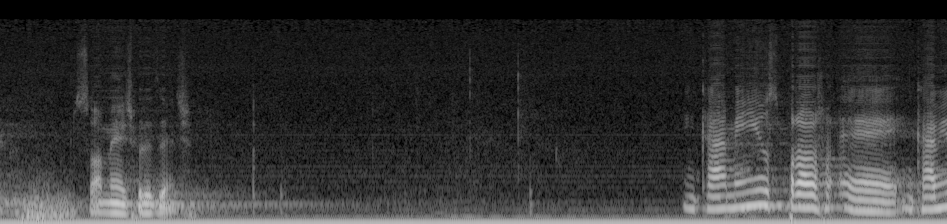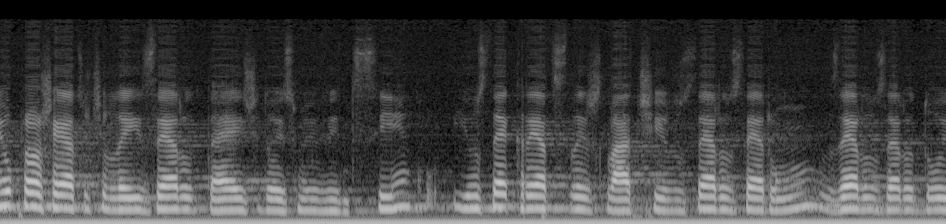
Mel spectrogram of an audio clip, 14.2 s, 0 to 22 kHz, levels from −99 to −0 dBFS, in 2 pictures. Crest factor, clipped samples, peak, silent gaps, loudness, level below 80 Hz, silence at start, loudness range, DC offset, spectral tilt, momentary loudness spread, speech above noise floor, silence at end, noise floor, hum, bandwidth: 16 dB; under 0.1%; -14 dBFS; none; -31 LUFS; -52 dBFS; 0 s; 8 LU; 2%; -8 dB/octave; 10 LU; 25 dB; 0 s; -55 dBFS; none; 16 kHz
